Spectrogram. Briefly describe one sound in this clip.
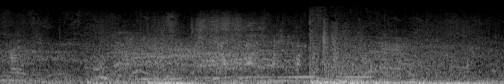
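A magical whoosh bursts and rumbles.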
